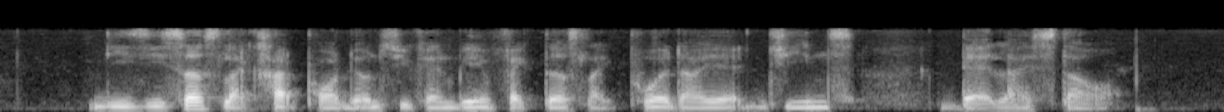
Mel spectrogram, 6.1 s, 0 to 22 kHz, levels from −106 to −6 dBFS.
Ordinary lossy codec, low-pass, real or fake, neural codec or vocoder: none; 7.2 kHz; fake; codec, 24 kHz, 0.9 kbps, WavTokenizer, medium speech release version 2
